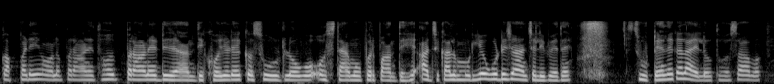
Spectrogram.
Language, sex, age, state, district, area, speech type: Dogri, female, 18-30, Jammu and Kashmir, Samba, rural, spontaneous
